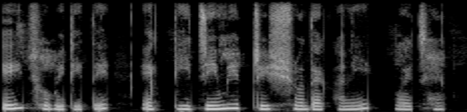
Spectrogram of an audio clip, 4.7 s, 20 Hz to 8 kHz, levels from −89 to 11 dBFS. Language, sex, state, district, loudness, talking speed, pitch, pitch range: Bengali, female, Assam, Kamrup Metropolitan, -19 LUFS, 90 wpm, 245 Hz, 230-285 Hz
